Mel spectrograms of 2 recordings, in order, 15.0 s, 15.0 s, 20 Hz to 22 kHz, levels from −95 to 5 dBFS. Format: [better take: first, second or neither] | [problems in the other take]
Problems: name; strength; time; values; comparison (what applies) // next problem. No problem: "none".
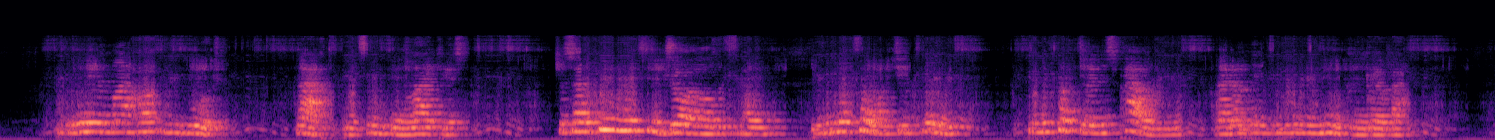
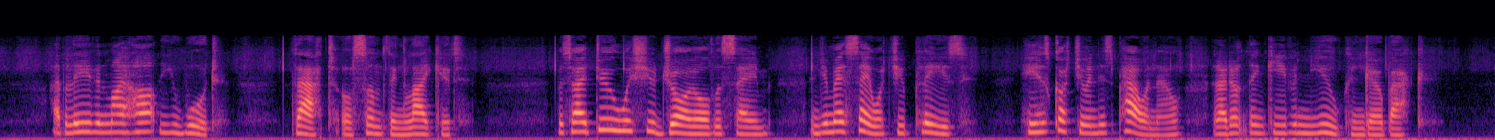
second | noise reduction (neural separator model SepFormer DNS4)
